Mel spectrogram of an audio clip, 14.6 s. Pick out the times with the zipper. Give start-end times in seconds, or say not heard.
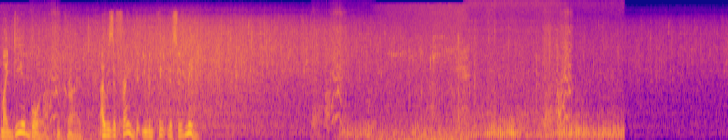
0.7-1.3, 6.2-7.5, 10.8-11.5.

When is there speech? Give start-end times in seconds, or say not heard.
0.0-4.0.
